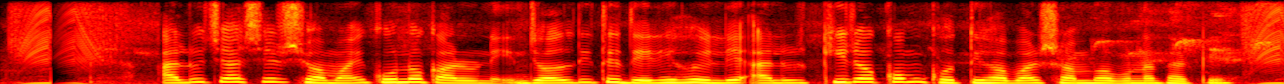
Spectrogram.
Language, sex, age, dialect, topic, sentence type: Bengali, female, 18-24, Rajbangshi, agriculture, question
